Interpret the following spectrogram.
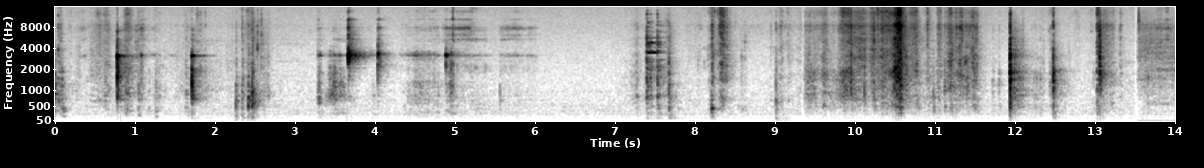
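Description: Scissors and a paper package being handled, then glass tubes of vanilla beans set down on a wooden cutting board: scattered clicks and light clinks, some with a short high ring, and a stretch of paper rustling about ten seconds in.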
